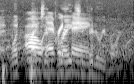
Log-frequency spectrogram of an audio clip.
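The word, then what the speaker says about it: charcuterie: what makes a great shuie board am I saying it right yeah shuie shery yes okay I am you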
